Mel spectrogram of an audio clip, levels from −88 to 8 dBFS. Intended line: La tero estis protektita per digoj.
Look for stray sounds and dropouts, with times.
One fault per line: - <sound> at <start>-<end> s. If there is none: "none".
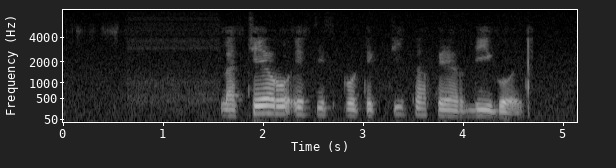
none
